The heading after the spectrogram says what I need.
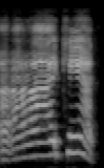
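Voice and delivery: chugging, stuttering "I, I, I can't"; motor-like voice. A narrator's reading. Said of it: "His voice sounded like a motor".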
